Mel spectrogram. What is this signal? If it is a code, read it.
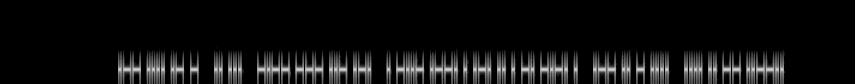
Morse code, heard as a keyed tone, about 50 wpm, 700 Hz. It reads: WHAT IS YOUR EXPERIENCE WITH HIM?
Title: Sentences from Top 600 Words 50wpm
